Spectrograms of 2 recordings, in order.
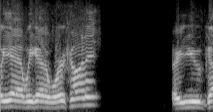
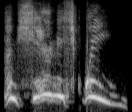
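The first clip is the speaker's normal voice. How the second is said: mocking voice. Echoes the line in a put-on voice.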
